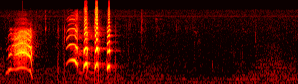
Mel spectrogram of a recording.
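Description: A dog giving one whiny, rising-and-falling yelp, then about a second in a quick run of four short, high barks, excited and asking for more of the branch game.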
